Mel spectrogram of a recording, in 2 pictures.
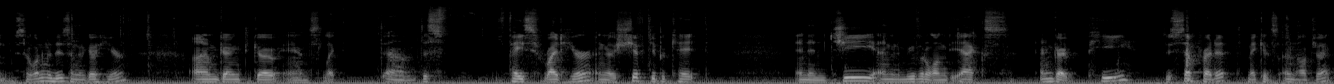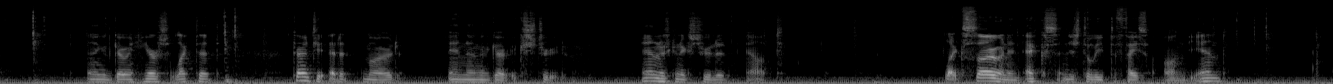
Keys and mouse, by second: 1.1 right click, 1.5 Tab, 6.4 shift+d, 8.4 g, 11.1 p, 13.8 Tab, 14.3-15.6 drag, 15.6 Tab, 16.4 a, 17.0-18.5 drag, 18.5 e, 22.0-23.5 drag, 24.3 x, 25.9 Tab, 26.3 a.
